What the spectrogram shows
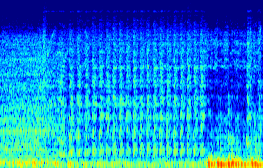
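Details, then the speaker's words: Nissan SE-R with a head gasket leak, before adding Blue Devil sealer, starter fluid sprayed in: starter churning, then a few rough low bursts as it briefly fires and sputters out; stumbling start, won't keep running. "Alright, so I did spray a little bit of starter fluid to hopefully give it that nice little push to hopefully turn over. So here we go. Well, we got somewhere."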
